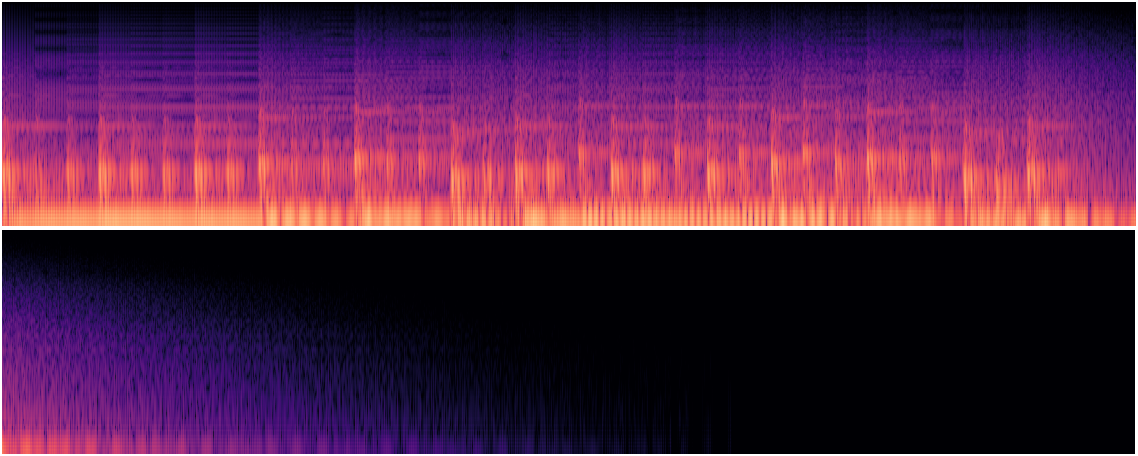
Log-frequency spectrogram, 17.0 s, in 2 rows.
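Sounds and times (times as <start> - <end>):
crystal bass: 0.0 - 10.4.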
